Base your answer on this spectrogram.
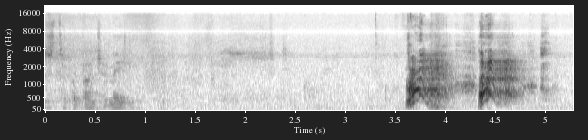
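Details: An 11-week-old English Springer Spaniel puppy, playing fearlessly with an alligator head souvenir, gives two loud, sharp barks after some quiet human speech.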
